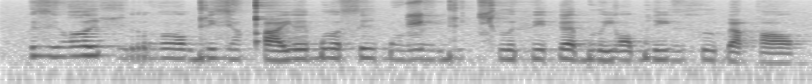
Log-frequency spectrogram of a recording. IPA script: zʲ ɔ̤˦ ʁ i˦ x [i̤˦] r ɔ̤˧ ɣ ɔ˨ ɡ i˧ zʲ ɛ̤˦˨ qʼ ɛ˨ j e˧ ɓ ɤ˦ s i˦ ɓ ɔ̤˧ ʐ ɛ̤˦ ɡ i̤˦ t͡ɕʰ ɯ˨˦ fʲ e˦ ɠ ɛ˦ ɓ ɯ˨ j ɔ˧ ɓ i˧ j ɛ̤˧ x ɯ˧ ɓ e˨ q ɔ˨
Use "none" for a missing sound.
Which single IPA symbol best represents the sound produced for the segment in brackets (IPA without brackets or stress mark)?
i̤˨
